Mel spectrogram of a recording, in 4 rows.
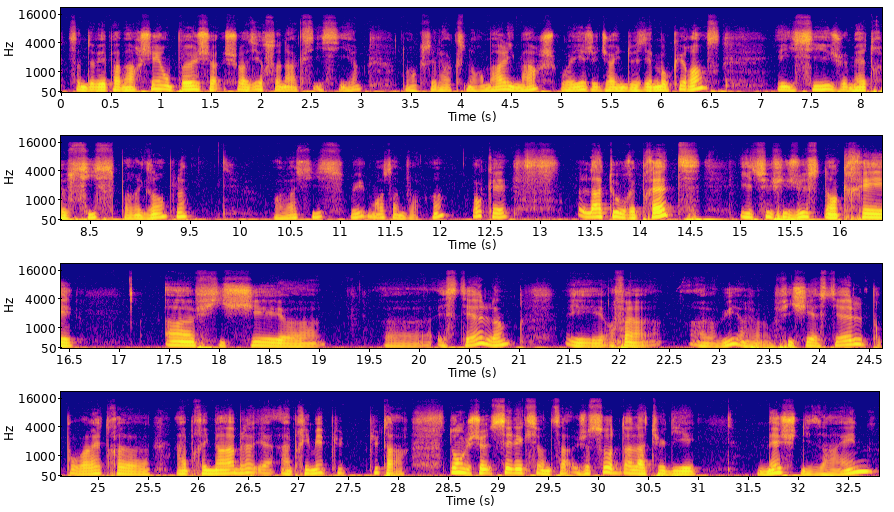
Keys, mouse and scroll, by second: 1.7 click, 3.6 click, 4.8-5.4 drag, 7.5 click, 8.7 6, 9.0 Return, 10.3-12.1 drag, 12.4-12.8 scroll down 1, 13.1-15.0 drag, 16.7 scroll down 1, 17.6 right click, 18.8 click, 20.5 scroll up 2, 21.9-22.6 right drag, 29.2 click, 30.2 click, 32.0 click.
